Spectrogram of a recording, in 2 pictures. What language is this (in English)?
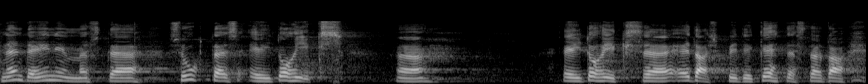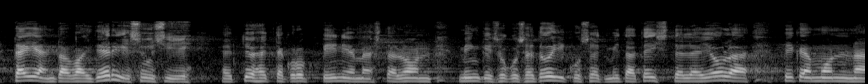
Estonian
